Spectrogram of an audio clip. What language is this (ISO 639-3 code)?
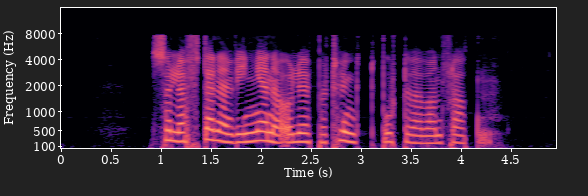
nor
